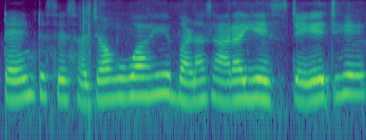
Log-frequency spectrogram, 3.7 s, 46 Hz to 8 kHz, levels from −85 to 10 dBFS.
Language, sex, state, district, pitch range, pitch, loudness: Hindi, female, Haryana, Rohtak, 205-235 Hz, 215 Hz, -15 LUFS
